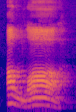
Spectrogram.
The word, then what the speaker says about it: Allah: So the more accurate spelling is ALLAAH, and the more accurate recitation is Allah. The A sound is pronounced with two harakat and cannot be shortened to one harakat.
